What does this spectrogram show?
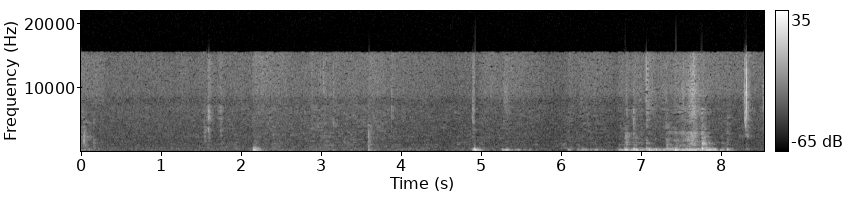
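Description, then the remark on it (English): A few sharp, separate clinks ring out, then a busier stretch of rattling as pencils knock and jostle against the inside of a glass mason jar, fairly quiet. “Some of my pencils in it.”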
